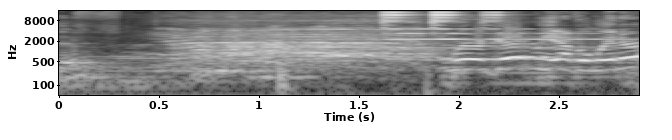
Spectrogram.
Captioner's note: audience laughs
